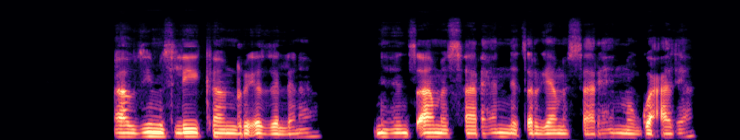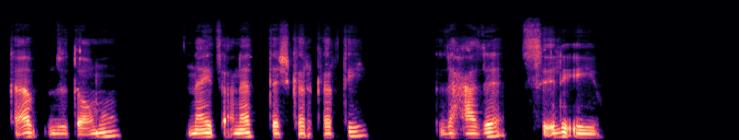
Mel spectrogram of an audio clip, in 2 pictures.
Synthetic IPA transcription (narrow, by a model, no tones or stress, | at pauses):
ʔaβzimɨslikʰaβnɨɾiʔo̞zɐlːɐna | nɨhɨnt͡sʼamɐsːaɾħɨnːɨt͡sʼɨɾɡamɐsaɾħɨnmɐɡʷa̰ʕa̰zja | kʰaβzɨt̪ʼɐχʼmu | najt͡sʼɨ̰ʕnɐt̪ʰːɐʃkʰɐɾkʰɐɾt̪ʰi | zɨħazɐsɨ̰ʔlḭʔɨjːu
